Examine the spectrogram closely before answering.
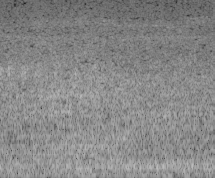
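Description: passing cars

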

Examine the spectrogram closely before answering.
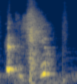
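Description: sneeze

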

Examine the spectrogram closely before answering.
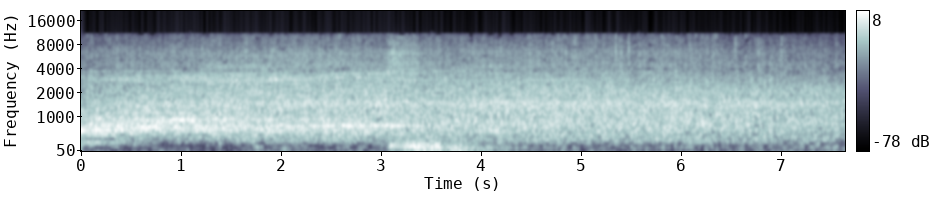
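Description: audience applause

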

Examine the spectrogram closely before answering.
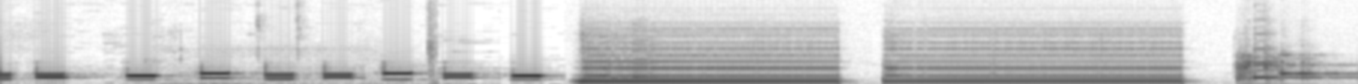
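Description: short jingle

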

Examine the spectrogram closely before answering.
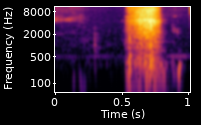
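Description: a person sneezing

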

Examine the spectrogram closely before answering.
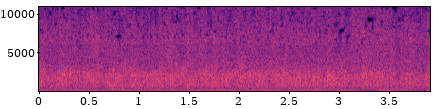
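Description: audience applause

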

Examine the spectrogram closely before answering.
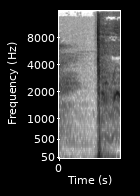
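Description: cough

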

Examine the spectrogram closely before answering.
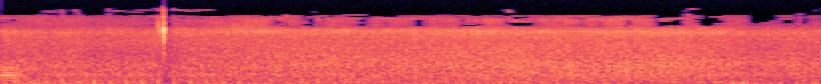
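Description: wind noise

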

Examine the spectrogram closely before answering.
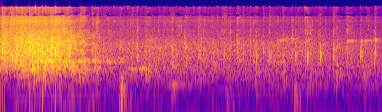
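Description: audience applause

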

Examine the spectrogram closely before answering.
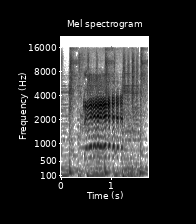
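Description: sheep bleating

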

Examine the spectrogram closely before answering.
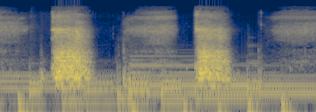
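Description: blowing up a balloon

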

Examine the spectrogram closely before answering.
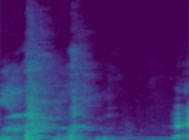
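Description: cough in the background

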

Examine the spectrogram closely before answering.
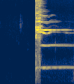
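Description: clinking drinks together

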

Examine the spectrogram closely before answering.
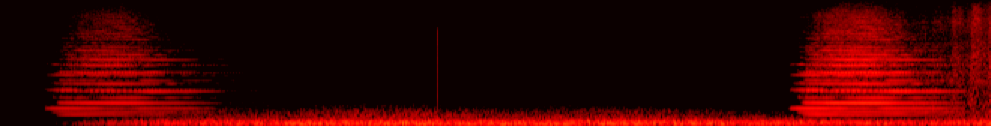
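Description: train passing with horn

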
